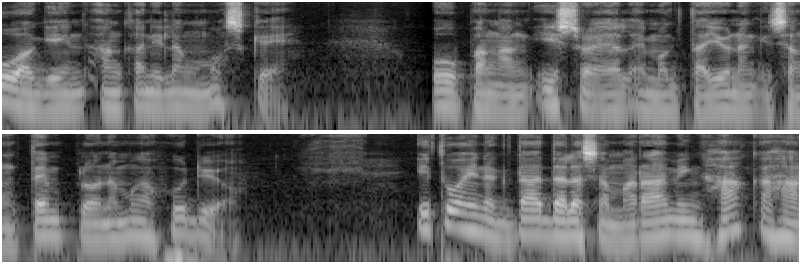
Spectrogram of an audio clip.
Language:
Filipino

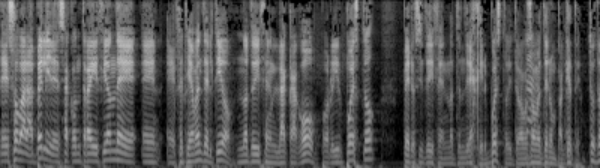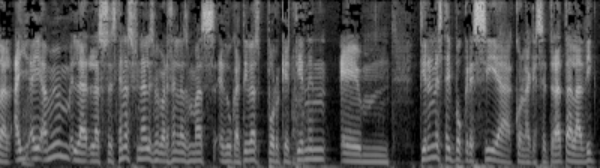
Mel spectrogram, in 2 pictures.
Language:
Spanish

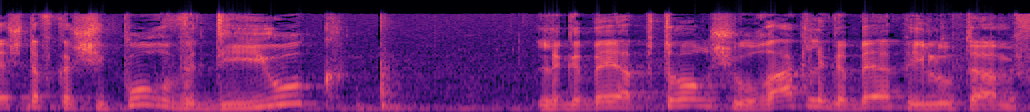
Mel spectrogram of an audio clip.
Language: Hebrew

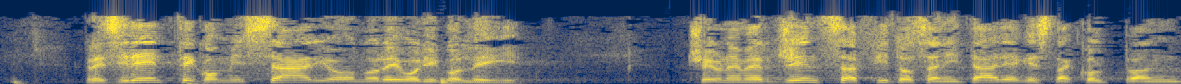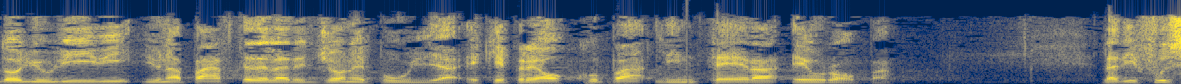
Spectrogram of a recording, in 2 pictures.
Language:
Italian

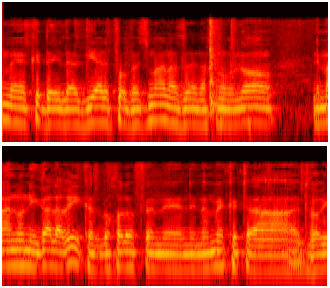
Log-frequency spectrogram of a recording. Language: Hebrew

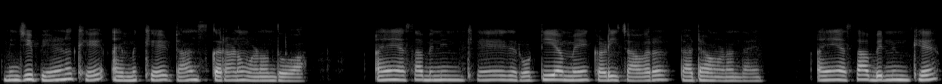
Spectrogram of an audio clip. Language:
Sindhi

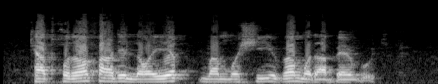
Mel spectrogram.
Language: Persian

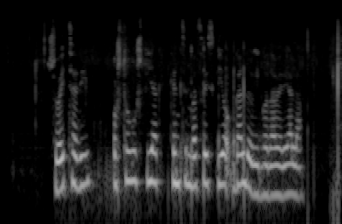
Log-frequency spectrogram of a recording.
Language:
Basque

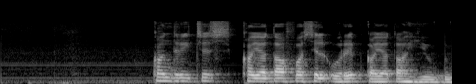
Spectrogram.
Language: Javanese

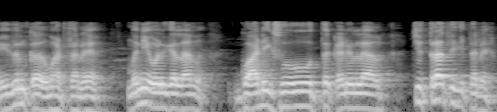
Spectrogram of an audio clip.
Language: Kannada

